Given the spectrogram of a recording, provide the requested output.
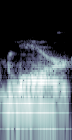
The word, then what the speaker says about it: noir: boy or coin um there's one exception to this and that is in french words which will have an o-i-r in them and then it's wa so this gives us word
